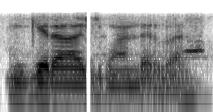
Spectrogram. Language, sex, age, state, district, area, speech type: Kashmiri, male, 18-30, Jammu and Kashmir, Ganderbal, rural, conversation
